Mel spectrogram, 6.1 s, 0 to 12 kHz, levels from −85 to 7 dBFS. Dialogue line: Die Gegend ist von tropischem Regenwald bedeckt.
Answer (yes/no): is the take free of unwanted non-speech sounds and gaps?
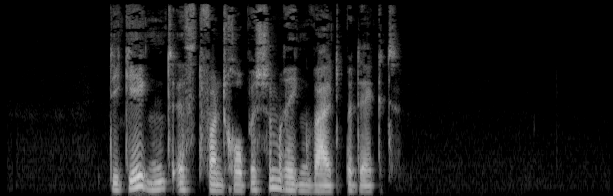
yes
